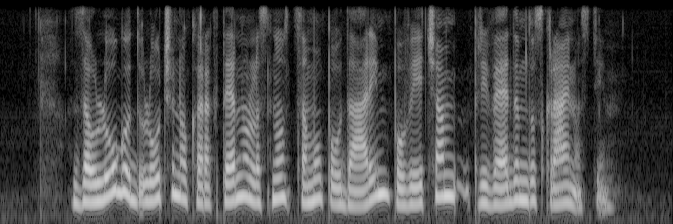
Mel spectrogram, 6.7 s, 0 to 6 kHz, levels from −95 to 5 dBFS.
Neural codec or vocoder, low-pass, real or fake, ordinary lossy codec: none; 5.4 kHz; real; none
